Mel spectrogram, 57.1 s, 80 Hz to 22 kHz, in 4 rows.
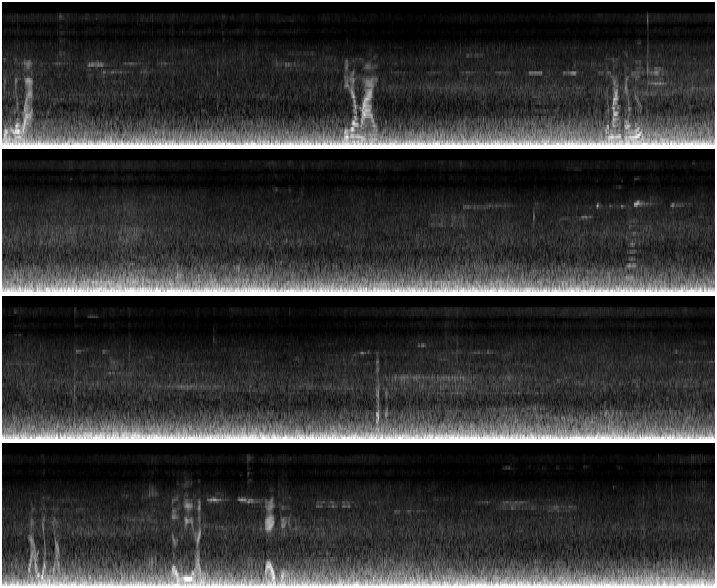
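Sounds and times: distant city traffic: 0:00.0 - 0:57.0.

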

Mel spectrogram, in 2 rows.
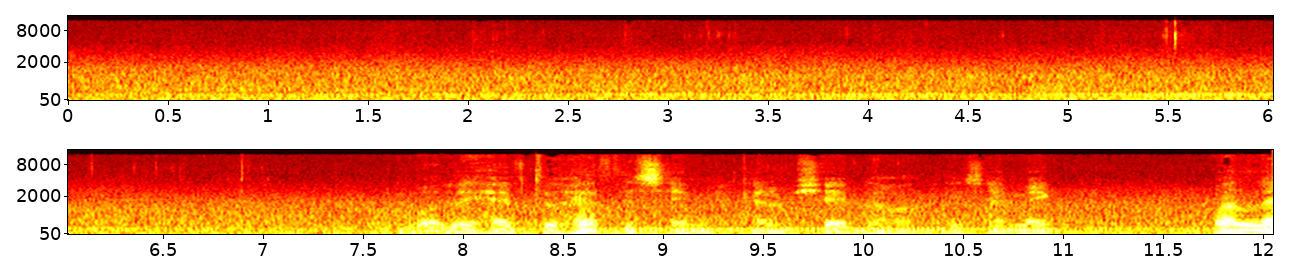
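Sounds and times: low background rumble and hum: 0:00.0 - 0:12.0.

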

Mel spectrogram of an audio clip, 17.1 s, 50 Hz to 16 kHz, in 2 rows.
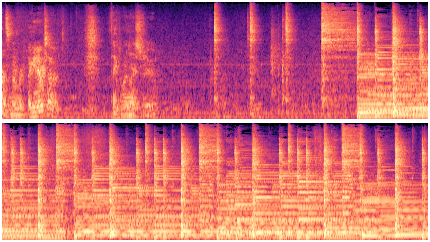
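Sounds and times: electric guitar strumming chords: 0:07.1 - 0:17.0
electronic keyboard: 0:07.1 - 0:17.0.

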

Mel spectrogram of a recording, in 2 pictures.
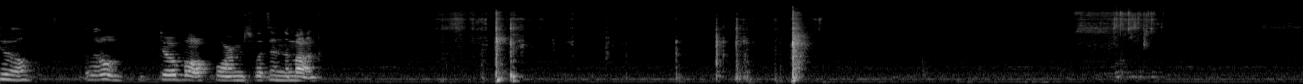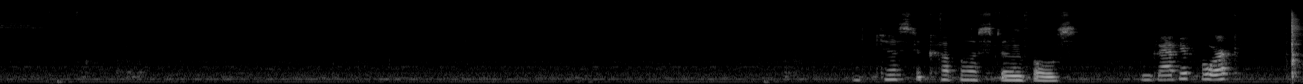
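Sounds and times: steady low hum: 0:00.0 - 0:26.0
running water splash: 0:11.0 - 0:11.7.

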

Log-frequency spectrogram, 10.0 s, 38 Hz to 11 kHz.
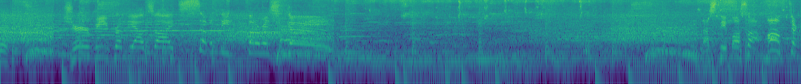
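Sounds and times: arena music: 0:00.0 - 0:10.0.

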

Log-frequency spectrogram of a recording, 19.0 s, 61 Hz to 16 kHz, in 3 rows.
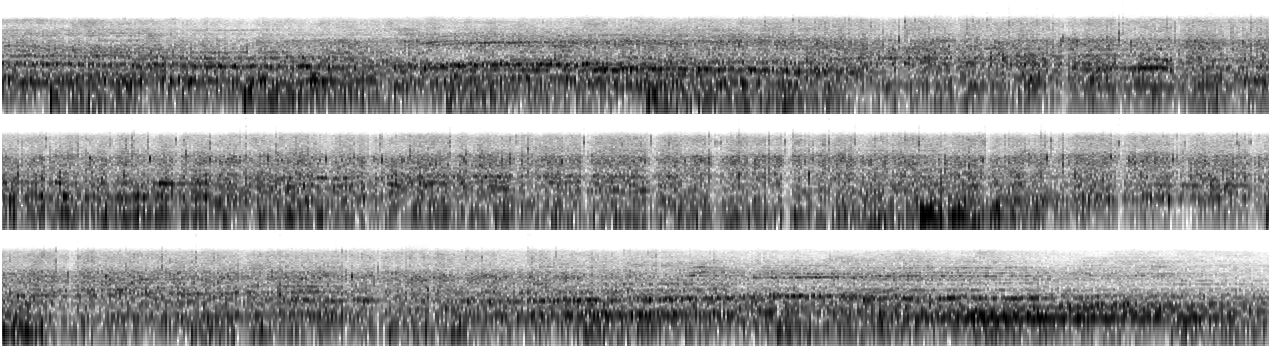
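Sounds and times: crowd applauding: 0:00.0 - 0:16.7
music: 0:00.0 - 0:19.0
voices: 0:00.0 - 0:19.0.

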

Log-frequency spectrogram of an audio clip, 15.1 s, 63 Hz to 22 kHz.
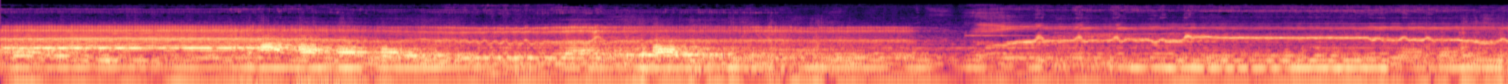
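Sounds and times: throat singing drone with overtones: 0:00.0 - 0:15.0.

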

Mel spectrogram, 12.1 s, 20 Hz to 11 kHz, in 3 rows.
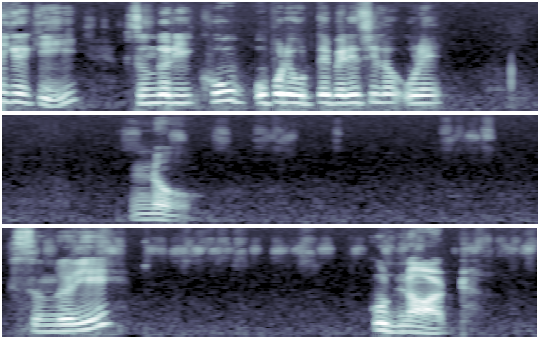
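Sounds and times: marker squeaking on whiteboard: 0:04.9 - 0:06.7, 0:07.3 - 0:12.0
man speaking: 0:05.0 - 0:05.5, 0:10.8 - 0:11.7.

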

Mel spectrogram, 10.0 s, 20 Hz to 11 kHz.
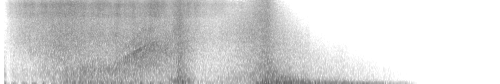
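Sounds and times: rushing whoosh: 0:00.2 - 0:07.1.

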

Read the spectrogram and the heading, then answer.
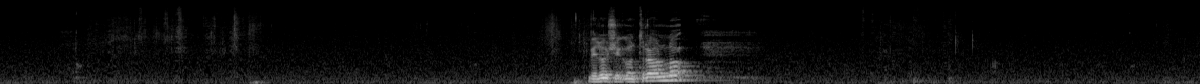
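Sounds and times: faint scratching and rustling: 0:00.6 - 0:02.9, 0:04.0 - 0:06.1, 0:08.5 - 0:10.0.

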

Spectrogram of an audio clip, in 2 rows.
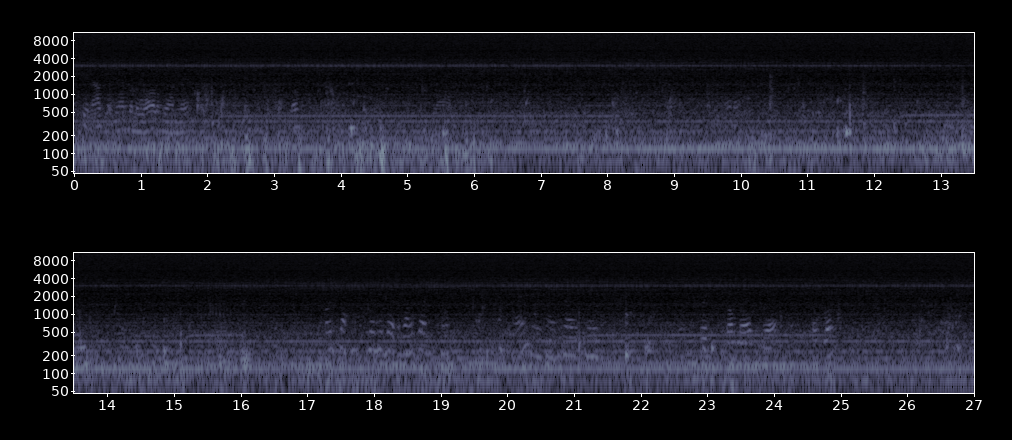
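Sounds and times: low hum: 0:00.0 - 0:27.0.

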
